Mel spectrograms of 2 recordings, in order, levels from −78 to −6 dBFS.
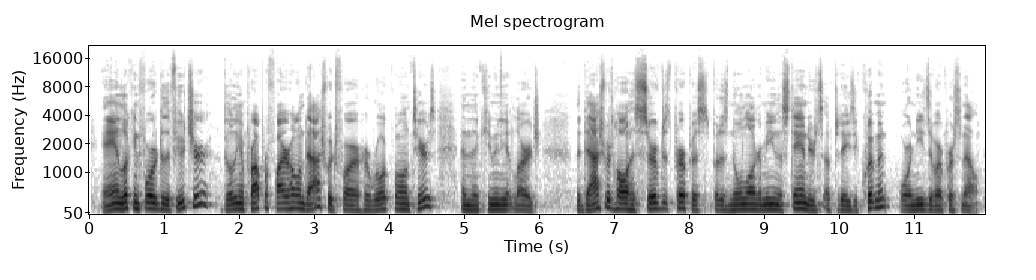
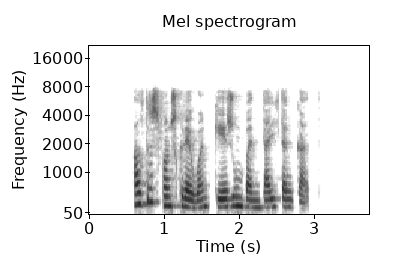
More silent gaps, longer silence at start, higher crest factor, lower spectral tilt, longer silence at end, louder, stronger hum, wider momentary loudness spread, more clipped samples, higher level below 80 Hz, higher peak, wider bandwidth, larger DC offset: neither; second, 0.15 s vs 0.6 s; about the same, 18 dB vs 18 dB; first, -6.5 dB/octave vs -4.5 dB/octave; second, 0.1 s vs 0.8 s; first, -19 LUFS vs -24 LUFS; neither; about the same, 8 LU vs 6 LU; neither; about the same, -66 dBFS vs -66 dBFS; first, 0 dBFS vs -8 dBFS; first, 17 kHz vs 8.2 kHz; neither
